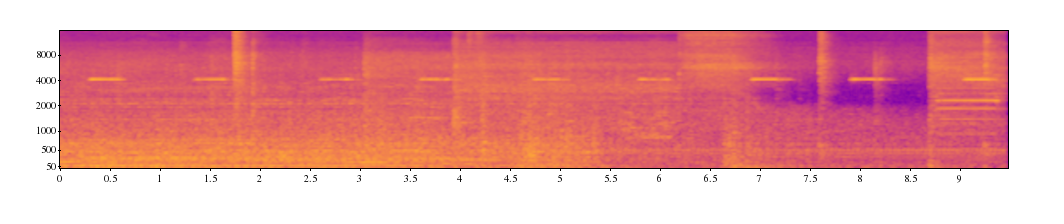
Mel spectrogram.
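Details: Enviro 200 MMC 10.9m London bus on route 364: a short high-pitched beep about once a second, nonstop over engine and road rumble; warning beeper of unknown cause.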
